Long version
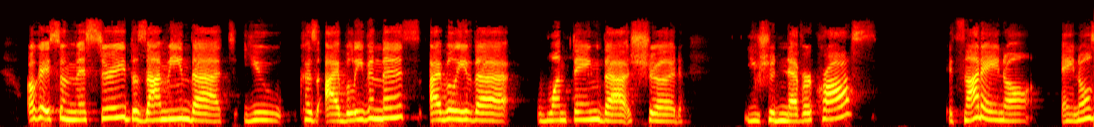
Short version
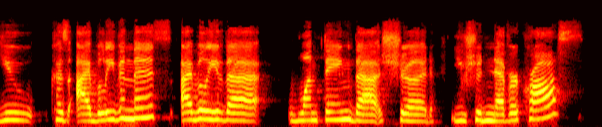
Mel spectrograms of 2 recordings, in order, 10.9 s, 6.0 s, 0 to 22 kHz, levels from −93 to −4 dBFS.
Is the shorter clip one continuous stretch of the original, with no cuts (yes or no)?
no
